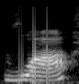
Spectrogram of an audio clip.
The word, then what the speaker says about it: voix: work then we have a combination sound which is oh I and it is pronounced as voix so the sound is becoming wah and after that the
